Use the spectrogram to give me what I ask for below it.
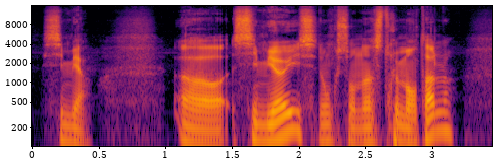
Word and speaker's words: семья: Je vais vous indiquer l'accent tonique de семья, qui est ici, семья.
